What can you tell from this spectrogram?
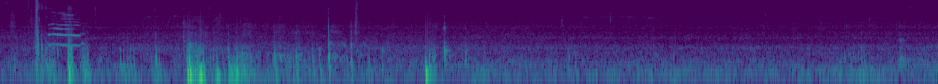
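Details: Domestic cat among several cats feasting on cat grass indoors; one brief, high, rising meow with stacked overtones near the start, followed by soft thuds, rustling and chewing-like clicks against a quiet room background.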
